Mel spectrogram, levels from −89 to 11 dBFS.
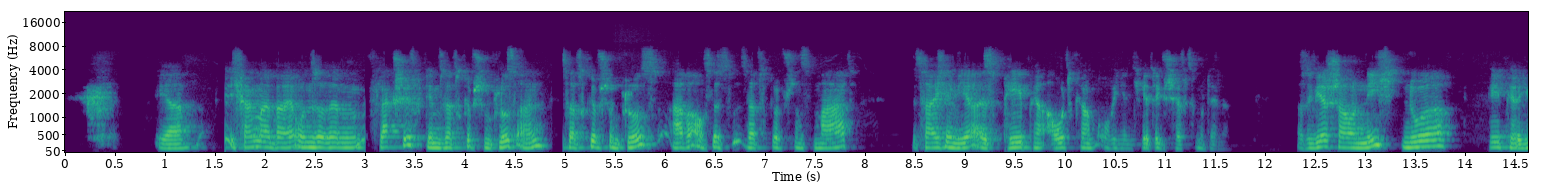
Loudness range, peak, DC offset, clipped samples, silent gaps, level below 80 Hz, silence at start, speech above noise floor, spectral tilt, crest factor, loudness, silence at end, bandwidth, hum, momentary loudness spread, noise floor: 3 LU; -2 dBFS; under 0.1%; under 0.1%; none; -66 dBFS; 0.2 s; 61 dB; -7.5 dB/octave; 18 dB; -19 LUFS; 0 s; 7.6 kHz; none; 11 LU; -80 dBFS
